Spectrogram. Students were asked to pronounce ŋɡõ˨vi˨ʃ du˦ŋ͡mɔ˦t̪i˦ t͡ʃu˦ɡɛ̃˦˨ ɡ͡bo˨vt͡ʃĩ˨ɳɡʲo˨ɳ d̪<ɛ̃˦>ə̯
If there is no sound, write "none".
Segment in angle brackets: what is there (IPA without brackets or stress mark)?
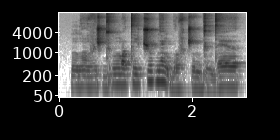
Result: ɛ˦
